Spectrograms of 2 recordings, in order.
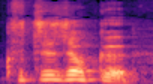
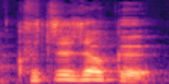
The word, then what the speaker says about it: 屈辱: 구츠저크, 음으로는 조금이다. 구츠저크, 구츠저크.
